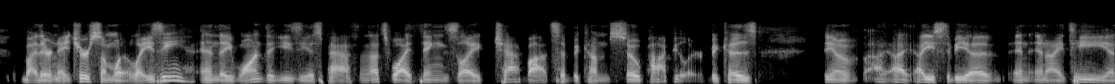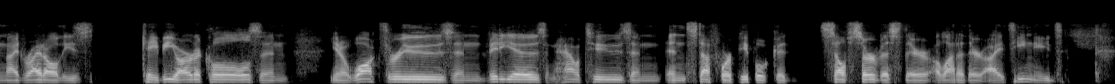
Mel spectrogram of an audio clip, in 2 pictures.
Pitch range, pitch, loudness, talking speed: 95-115 Hz, 100 Hz, -21 LUFS, 170 wpm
